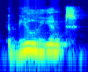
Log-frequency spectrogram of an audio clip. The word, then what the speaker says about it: ebullient: I am actually much more of an introvert and she is a brilliant, beautiful, ebullient, that's how you say it, extrovert, and a powerful woman.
